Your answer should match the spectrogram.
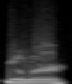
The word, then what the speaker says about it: Millar: no, no, it's Mark Millar. No, it's not. It's Mark Miller. He said his name is Mark Miller. It's Mark Miller. It's spelled M I L L A R, but it's Miller.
